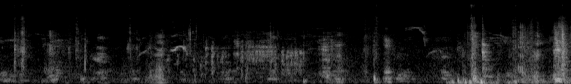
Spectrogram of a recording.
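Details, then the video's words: Piglets of a pure native sow, separated from their mother at weaning, make a busy mix of grunts and brief higher squeals about once a second, with human voices mixed in and a louder burst near the end. "Heto yung pagwawalay ko sa mga biik ng pure native na inahing baboy"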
